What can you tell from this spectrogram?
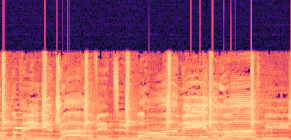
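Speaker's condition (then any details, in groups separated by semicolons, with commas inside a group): No condition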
